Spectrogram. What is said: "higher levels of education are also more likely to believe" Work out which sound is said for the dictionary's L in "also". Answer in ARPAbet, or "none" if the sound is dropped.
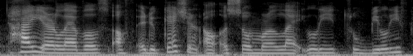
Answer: none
